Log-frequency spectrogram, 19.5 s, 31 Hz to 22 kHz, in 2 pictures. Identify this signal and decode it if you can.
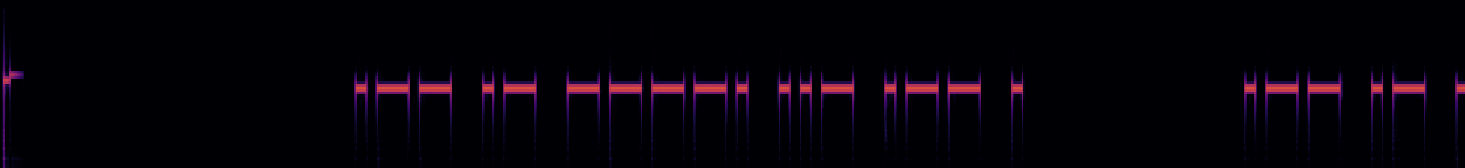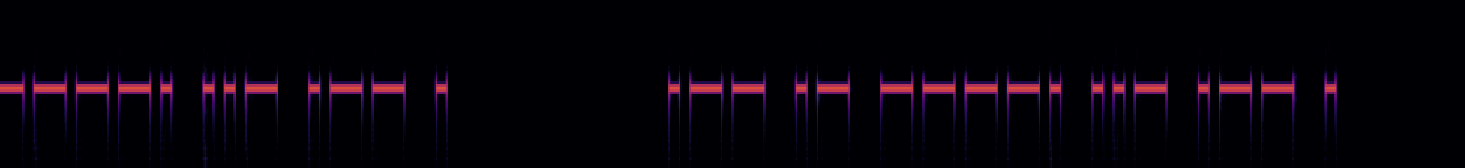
Morse code, heard as a keyed tone, about 17 wpm, 700 Hz. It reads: WA9UWE WA9UWE WA9UWE
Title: USA Call Signs - 6 Characters - Repeated 3x - 17wpm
